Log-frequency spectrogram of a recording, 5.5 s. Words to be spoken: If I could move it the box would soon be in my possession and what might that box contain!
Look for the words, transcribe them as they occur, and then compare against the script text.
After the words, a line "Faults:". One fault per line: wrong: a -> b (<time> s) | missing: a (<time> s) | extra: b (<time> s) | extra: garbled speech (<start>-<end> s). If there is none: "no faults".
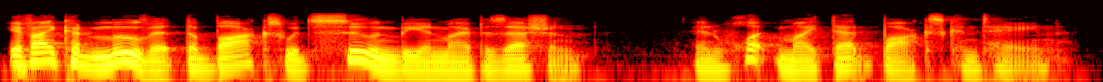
If I could move it the box would soon be in my possession and what might that box contain!
Faults:
no faults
